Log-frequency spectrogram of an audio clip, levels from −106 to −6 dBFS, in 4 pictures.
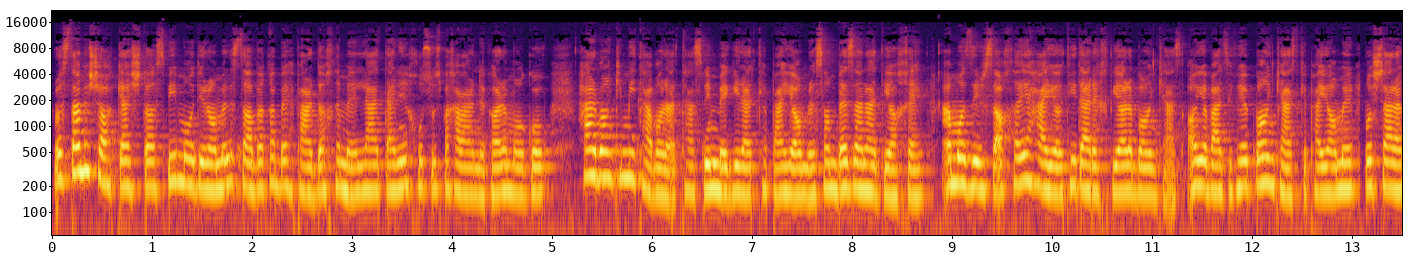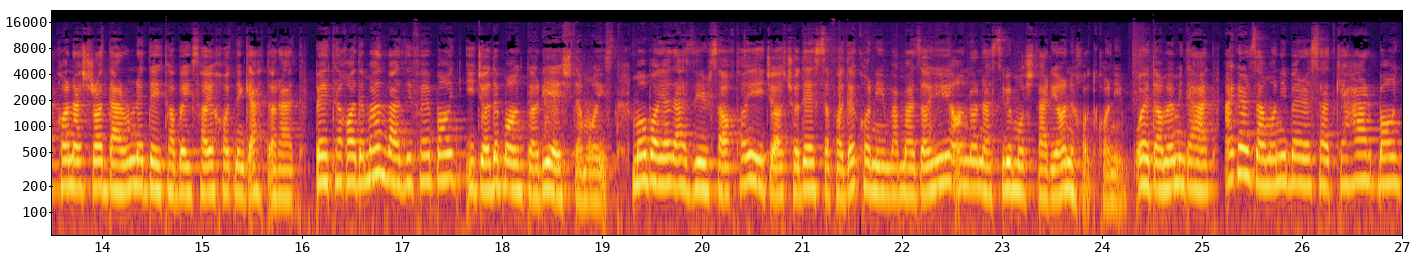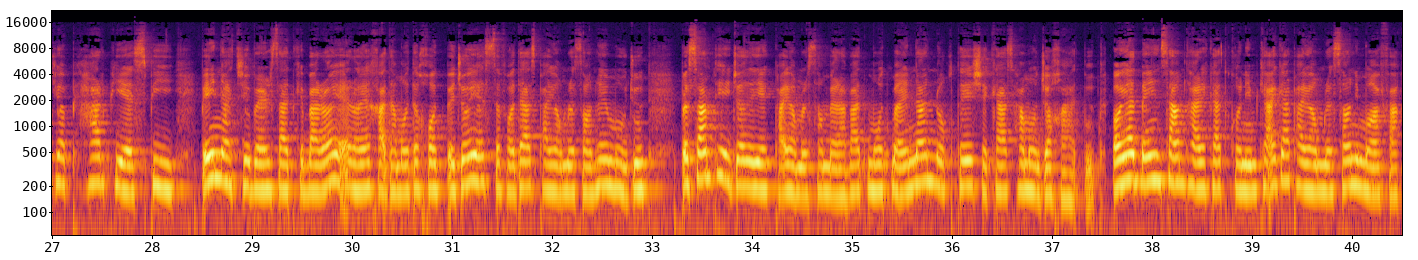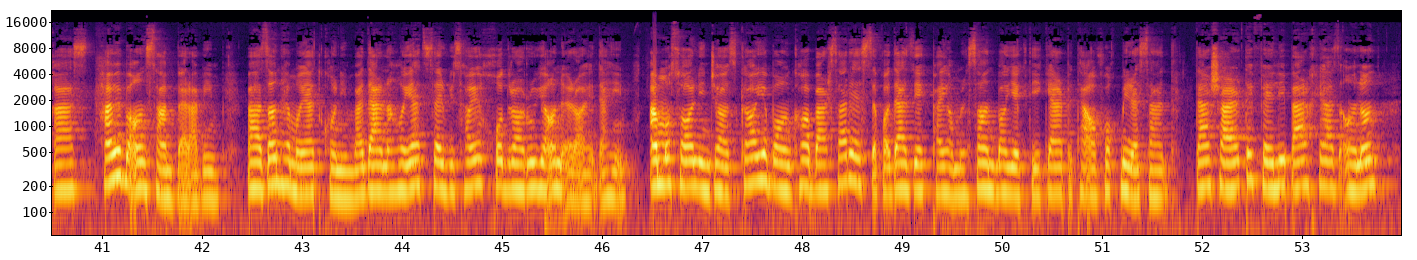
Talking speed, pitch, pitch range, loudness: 195 wpm, 185 Hz, 170-200 Hz, -17 LUFS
